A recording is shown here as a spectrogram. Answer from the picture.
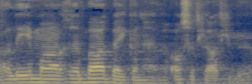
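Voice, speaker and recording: Speaking at a fairly quick pace, the man keeps a monotone, flat intonation. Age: 40s. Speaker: podcast co-host, football fan. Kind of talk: casual chat.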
